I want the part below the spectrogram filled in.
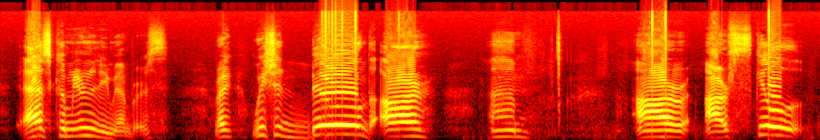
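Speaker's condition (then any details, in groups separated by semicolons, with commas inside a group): Cerebral palsy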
